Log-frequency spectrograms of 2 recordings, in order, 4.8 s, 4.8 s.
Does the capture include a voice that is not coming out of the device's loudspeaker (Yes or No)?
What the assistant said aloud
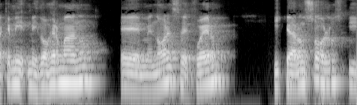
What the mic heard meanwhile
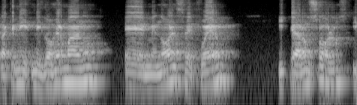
No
